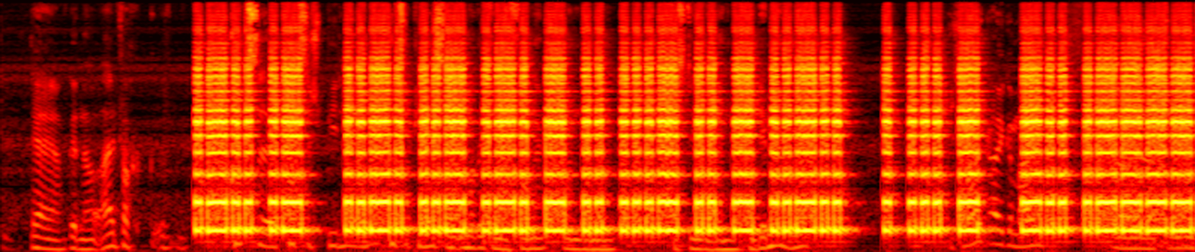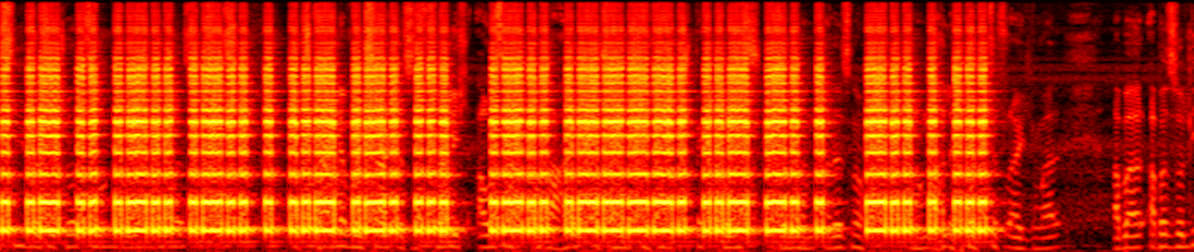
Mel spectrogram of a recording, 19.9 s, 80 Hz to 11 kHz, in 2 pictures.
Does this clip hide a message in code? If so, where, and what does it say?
Yes: Morse code (with French letters) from 1.6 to 18.2 s, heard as a buzzer, machine-sent, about 23 wpm, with room echo and speech in German. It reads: LA FURTIVITÉ EST D'AILLEURS L'UNE DES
